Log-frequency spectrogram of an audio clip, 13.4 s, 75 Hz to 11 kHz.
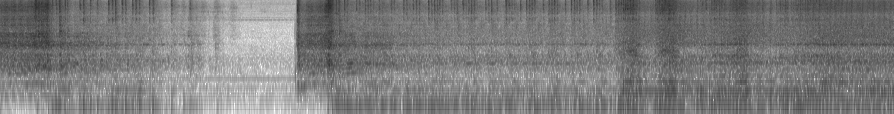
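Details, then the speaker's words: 1954 MG TF, engine rebuilt, dual exhaust, fuel pump primed before start; cranks, catches after a short pause and settles into a smooth, even idle with no knocks or misses, a healthy engine. "I think once you hear it you'll see uh what a nice job they did it so it's a smooth running babe"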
